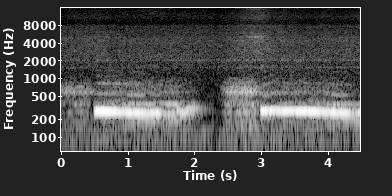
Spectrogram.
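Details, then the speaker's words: Expiratory wheeze played in a chest and thorax assessment demonstration: two long, steady musical whistles on breathing out separated by a quiet pause, described as a "z" sound, usually seen in asthma. "it sounds like it produces z sound okay so usually asthma"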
